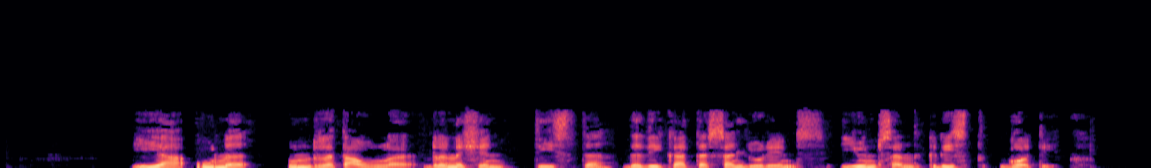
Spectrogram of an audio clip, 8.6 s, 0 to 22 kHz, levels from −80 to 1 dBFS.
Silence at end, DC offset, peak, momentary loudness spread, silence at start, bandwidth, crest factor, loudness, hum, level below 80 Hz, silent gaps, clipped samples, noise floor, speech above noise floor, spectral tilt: 0.55 s; under 0.1%; -2 dBFS; 8 LU; 1 s; 7.8 kHz; 18 dB; -18 LUFS; none; -54 dBFS; none; under 0.1%; -77 dBFS; 59 dB; -5.5 dB/octave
